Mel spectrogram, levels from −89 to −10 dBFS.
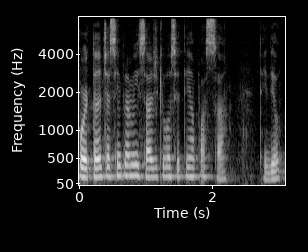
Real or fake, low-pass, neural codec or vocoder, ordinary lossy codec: fake; none; codec, 16 kHz, 16 kbps, FunCodec, trained on Chinese and English, 50 frames a second; none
